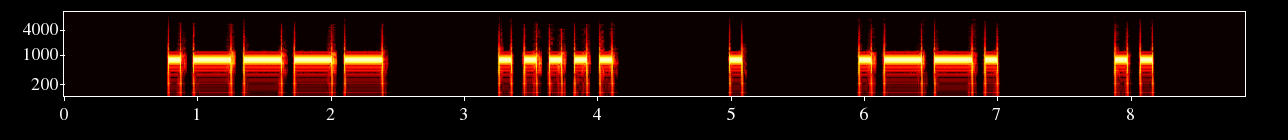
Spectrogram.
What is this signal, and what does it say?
Morse code, heard as a keyed tone, about 13 wpm, spaced as for 7 wpm, 800 Hz. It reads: 15EPI
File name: LEZIONI / 8 YJ45 / 8 YJ45 ws 12wpm 3146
